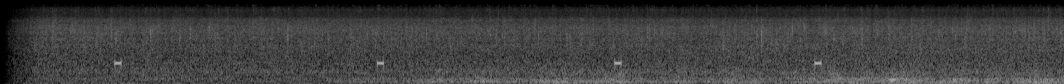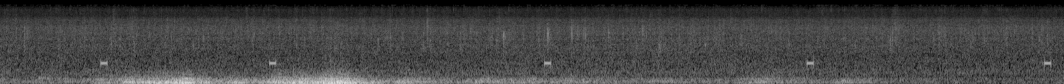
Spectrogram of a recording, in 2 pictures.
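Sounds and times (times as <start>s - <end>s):
heavy rain: 0.0s - 21.2s
thunder: 11.6s - 14.9s.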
